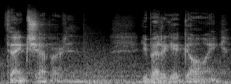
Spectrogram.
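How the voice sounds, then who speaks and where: A man voicing a wry, battle-worn alien ex-cop turned vigilante in a video game, with a gravelly, dry, clipped delivery. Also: lively intonation, moderate pace, full character voice. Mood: urgent, concerned. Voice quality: gravelly, very deep. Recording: game audio with music behind.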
